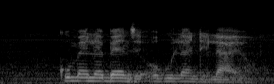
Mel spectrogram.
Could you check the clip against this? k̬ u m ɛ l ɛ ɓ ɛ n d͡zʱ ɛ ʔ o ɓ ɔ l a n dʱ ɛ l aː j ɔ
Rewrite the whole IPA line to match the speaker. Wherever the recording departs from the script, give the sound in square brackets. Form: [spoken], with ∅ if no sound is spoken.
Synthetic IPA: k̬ u m ɛ l ɛ ɓ ɛ n d͡zʱ ɛ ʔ o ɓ [u] l a n dʱ ɛ l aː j ɔ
